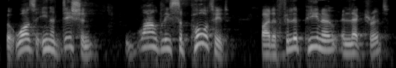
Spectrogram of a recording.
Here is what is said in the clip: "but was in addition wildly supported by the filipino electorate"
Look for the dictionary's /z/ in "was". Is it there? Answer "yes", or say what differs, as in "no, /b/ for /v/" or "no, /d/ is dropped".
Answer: yes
